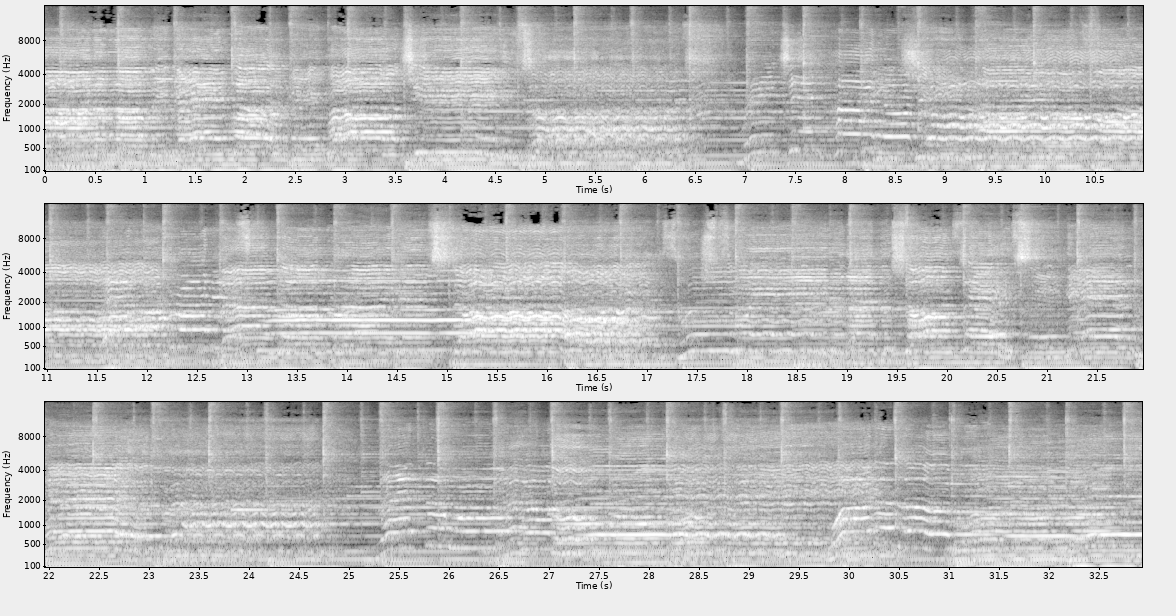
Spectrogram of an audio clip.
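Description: Mixed gospel quartet of men and women singing in close harmony through microphones, with vibrato on the held notes, over an accompaniment with steady bass notes.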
